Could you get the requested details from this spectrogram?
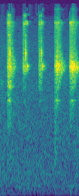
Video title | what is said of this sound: Vintage Watch Unboxing | sounds like glass so this is a difference so you know you can tell a lot by feeling and tapping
